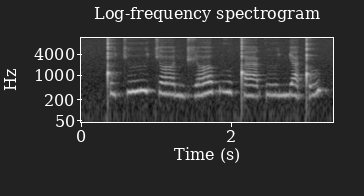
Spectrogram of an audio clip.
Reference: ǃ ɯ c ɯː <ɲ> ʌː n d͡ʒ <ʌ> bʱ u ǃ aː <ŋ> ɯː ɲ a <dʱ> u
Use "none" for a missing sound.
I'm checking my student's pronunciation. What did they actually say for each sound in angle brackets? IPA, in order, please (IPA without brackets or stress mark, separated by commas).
c, ʌː, k, ǃ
